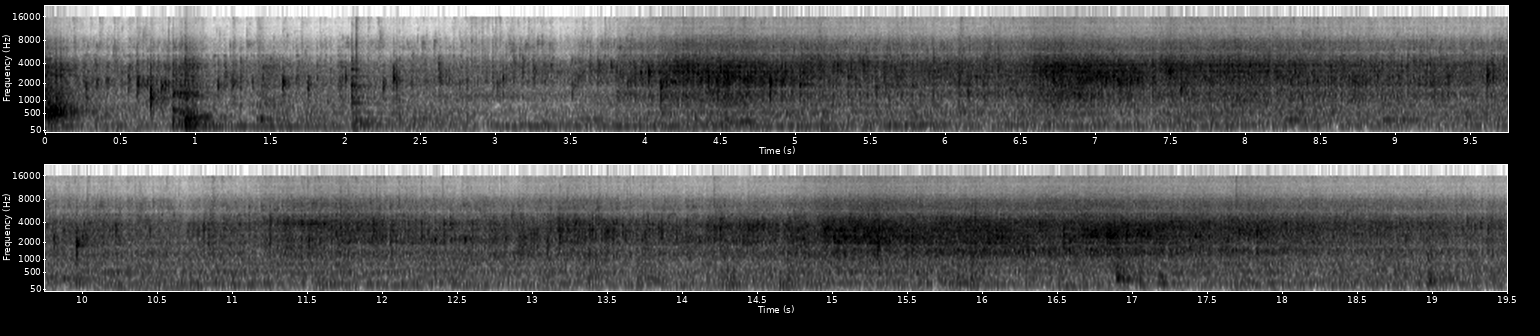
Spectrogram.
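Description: Brinjal slices (begun bhaja) shallow-frying in hot oil in a non-stick kadai, a steady sizzle, while a spatula turns the slices over. The sizzle swells several times as they are flipped, with a few light clicks of the spatula near the start.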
